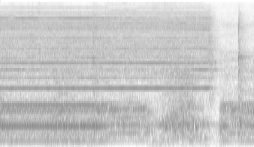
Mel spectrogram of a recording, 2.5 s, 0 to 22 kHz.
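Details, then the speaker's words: V5 PRO SMT pick-and-place machine running its first placement simulation: steady high-pitched vacuum pump tone with faint motor whirr as the head moves, briefly dipping then resuming; no components fed yet, but the pick cycle is working normally. "So, that means it is working. You can hear the pump also going as well."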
